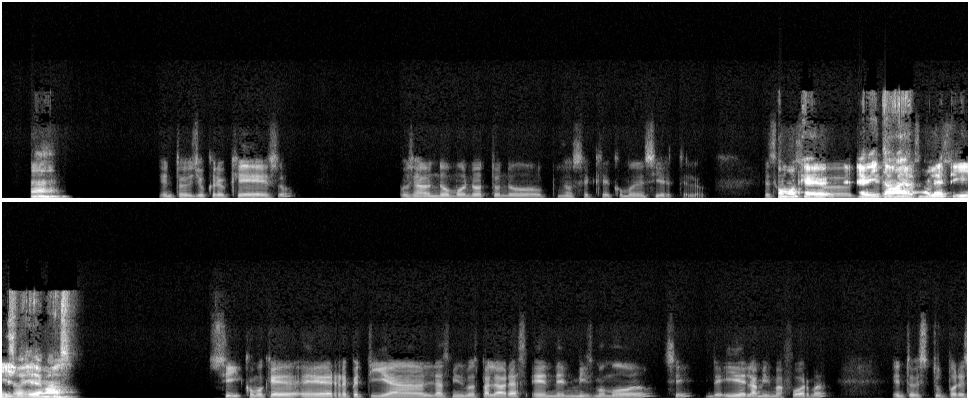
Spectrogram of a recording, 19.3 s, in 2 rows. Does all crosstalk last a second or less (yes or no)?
no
